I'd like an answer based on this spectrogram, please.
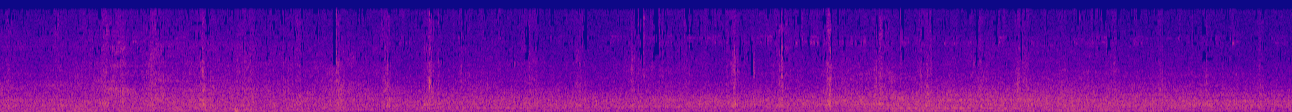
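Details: Hoofbeats of an Arabian horse worked in a figure-eight pattern: crisp, evenly spaced thuds and clicks, close to three a second, steady throughout against faint background noise.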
